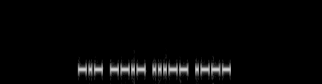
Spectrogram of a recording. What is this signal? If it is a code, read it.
Morse code, heard as a keyed tone, about 45 wpm, 700 Hz. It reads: KQ3J
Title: USA Call Signs - 4 Characters - Repeated 3x - 45wpm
